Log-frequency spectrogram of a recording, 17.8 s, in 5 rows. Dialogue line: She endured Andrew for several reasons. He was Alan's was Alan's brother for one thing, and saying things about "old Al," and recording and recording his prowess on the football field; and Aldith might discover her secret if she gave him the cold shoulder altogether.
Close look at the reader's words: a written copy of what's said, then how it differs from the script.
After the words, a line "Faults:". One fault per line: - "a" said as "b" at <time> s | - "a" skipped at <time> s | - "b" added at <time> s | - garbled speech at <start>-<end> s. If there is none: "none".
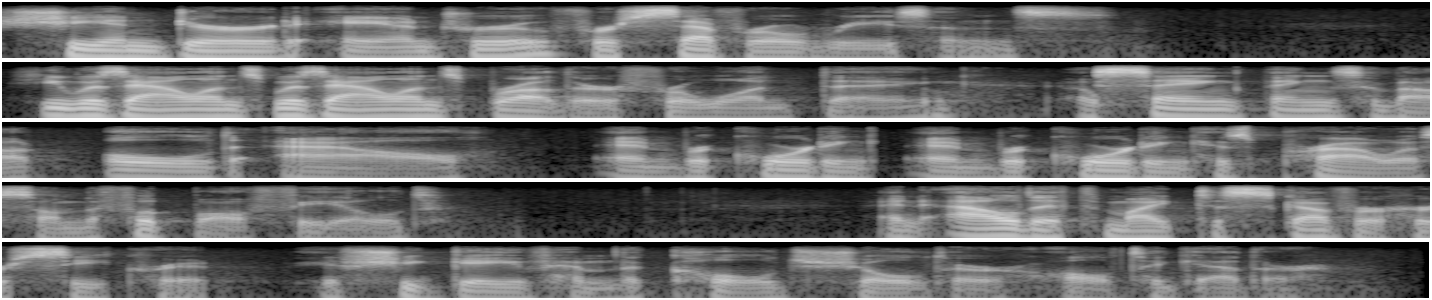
She endured Andrew for several reasons. He was Alan's was Alan's brother for one thing, and saying things about "old Al," and recording and recording his prowess on the football field; and Aldith might discover her secret if she gave him the cold shoulder altogether.
Faults:
none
